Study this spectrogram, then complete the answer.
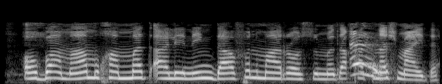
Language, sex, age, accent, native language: Uzbek, male, 40-49, Surxondaryo, Uzbek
